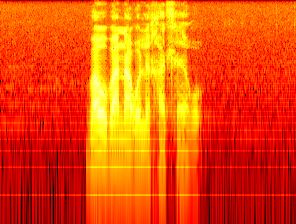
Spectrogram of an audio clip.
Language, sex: Northern Sotho, male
